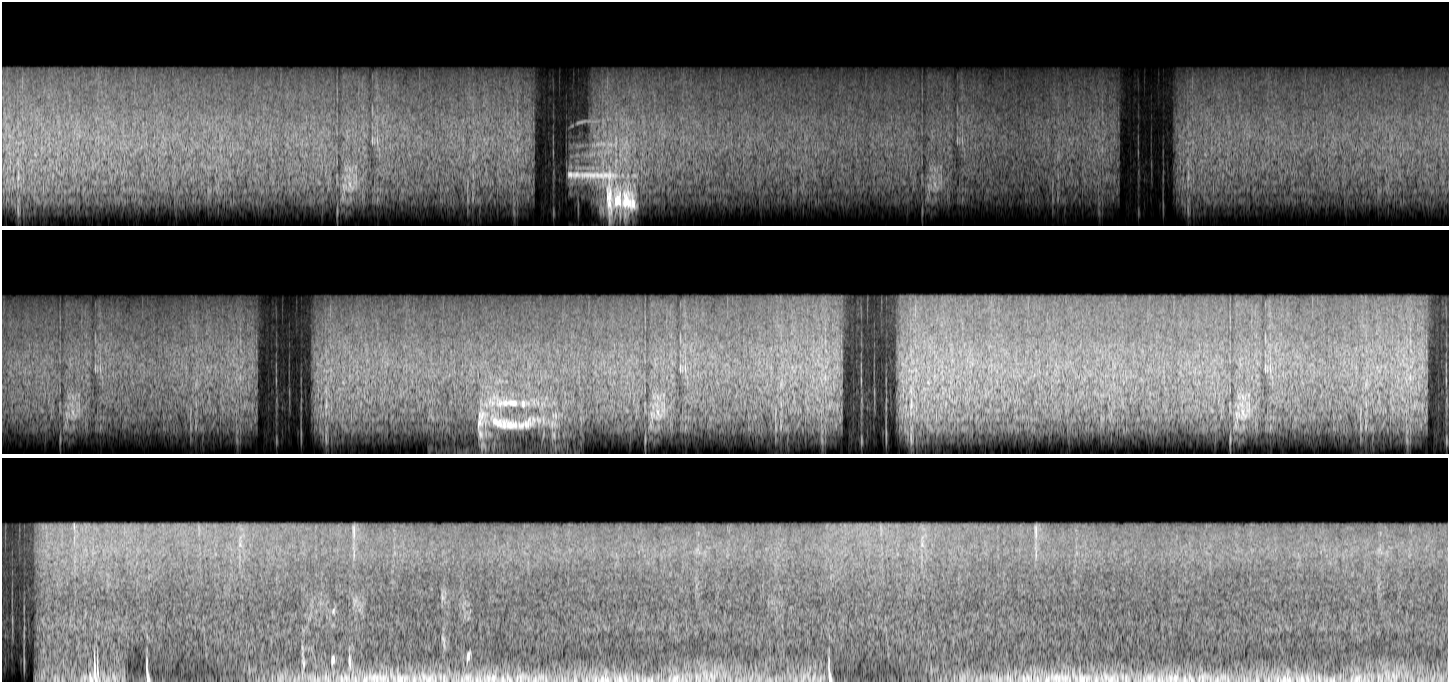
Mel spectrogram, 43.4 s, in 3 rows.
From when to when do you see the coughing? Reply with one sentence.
The coughing can be heard from 5.7 to 6.4 s, from 18.7 to 20.3 s, from 31.9 to 32.6 s and from 33.3 to 33.7 s.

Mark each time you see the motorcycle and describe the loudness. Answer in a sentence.
You can't hear the motorcycle here.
